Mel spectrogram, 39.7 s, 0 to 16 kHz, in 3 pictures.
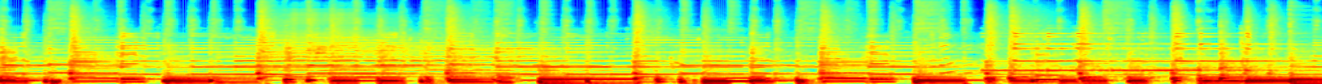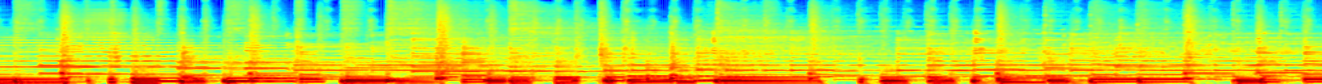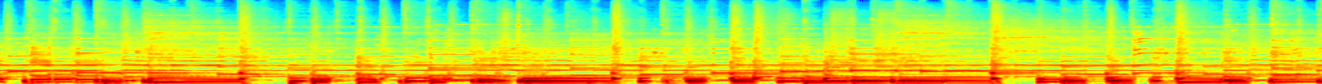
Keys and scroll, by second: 20.3 Delete.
